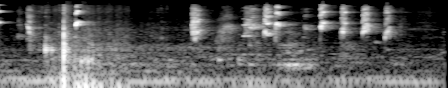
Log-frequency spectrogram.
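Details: Pet lovebirds chirping in the morning, a loud click then a run of quick, evenly spaced high chirps, roughly five in a second.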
